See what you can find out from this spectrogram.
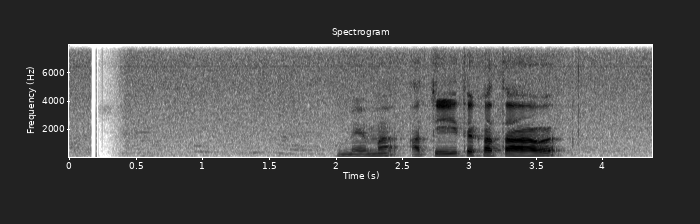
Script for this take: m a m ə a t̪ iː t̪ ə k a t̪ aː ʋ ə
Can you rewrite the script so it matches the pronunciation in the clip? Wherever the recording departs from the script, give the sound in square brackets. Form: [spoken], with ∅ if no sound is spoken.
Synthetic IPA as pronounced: m [e] m ə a t̪ iː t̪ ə k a t̪ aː ʋ ə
